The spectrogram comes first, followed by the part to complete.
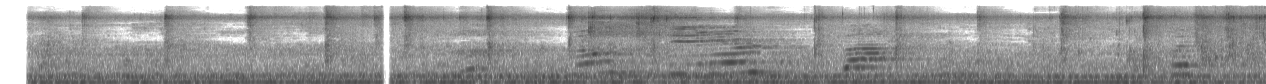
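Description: Indoor swimming pool ambience: a steady hum with water noise and scattered splashes, and children's voices calling out in the middle.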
